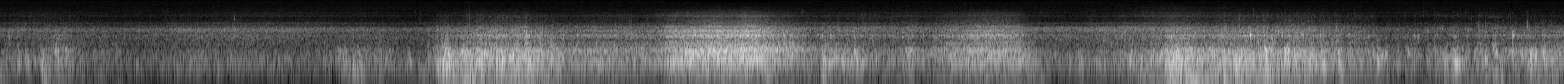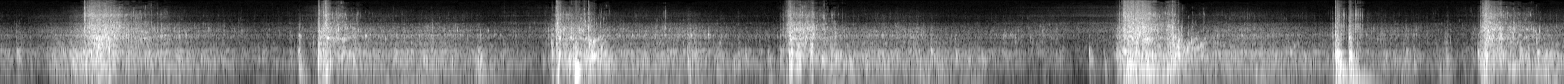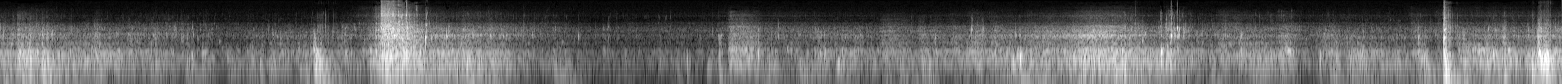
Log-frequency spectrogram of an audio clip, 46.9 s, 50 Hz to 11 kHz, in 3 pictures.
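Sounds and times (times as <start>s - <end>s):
wind on microphone: 3.3s - 37.2s, 38.0s - 46.9s
sea water sloshing and lapping: 6.5s - 46.9s.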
